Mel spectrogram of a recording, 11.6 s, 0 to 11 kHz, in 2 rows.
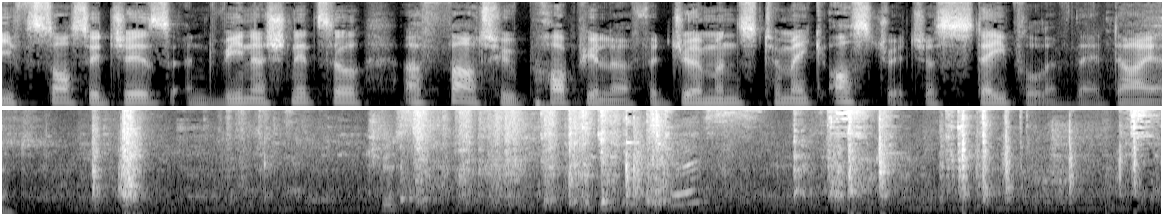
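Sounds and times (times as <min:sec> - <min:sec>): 
speech: 0:00.0 - 0:06.1, 0:07.7 - 0:08.0
dishes and cutlery clinking in a company cafeteria in Cologne: 0:05.8 - 0:11.5.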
